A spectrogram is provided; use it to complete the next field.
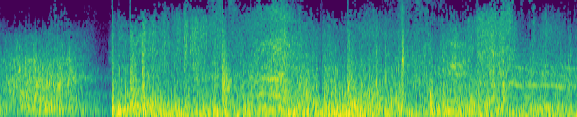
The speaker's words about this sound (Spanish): Las catapultas disparan contra la muralla.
